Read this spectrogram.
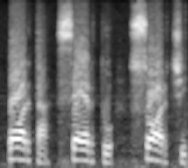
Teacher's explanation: esse som de r é feito com a ponta da língua vibrando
